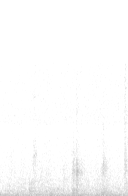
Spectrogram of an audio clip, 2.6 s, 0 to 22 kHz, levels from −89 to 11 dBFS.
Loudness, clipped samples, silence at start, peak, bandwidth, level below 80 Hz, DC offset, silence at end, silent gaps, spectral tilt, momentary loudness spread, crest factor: -65 LUFS; under 0.1%; 0 s; -48 dBFS; 15 kHz; -76 dBFS; under 0.1%; 0 s; none; -4 dB/octave; 4 LU; 18 dB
